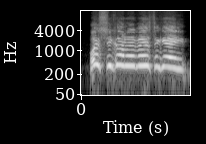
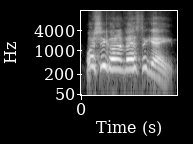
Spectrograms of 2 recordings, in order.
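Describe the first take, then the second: First: Very high, mocking falsetto repeat; falsetto scoff. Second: High, incredulous scoff; scoffing question. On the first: Streamer mocking Maxine Waters in falsetto. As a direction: ask it again in falsetto. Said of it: "repeat scoff higher". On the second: Streamer scoffing at Maxine Waters. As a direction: scoff at her claim. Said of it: "scoffing at the clip". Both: Real, not acted.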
